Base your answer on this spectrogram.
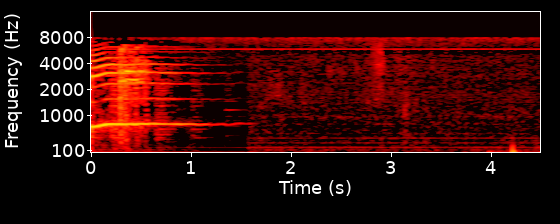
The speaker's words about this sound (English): She's attempting to shatter a glass with her amplified voice. She did it. You are now hearing the Memorex cassette tape recording we just made of …. Now you'll see a glass shatter again. But is it … or is it Memorex?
